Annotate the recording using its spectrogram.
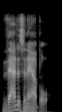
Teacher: your pitch drops at the end. It signals a statement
